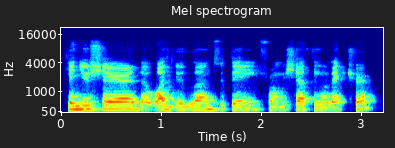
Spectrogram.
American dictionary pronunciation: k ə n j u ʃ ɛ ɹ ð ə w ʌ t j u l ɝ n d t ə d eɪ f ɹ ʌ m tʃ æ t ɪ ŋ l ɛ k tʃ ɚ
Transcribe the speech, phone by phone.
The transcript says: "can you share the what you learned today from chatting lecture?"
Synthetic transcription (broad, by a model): k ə n j u ʃ ɛ ɹ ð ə w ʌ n j u l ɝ n t ə d eɪ f ɹ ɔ m ʃ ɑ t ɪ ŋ l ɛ k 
